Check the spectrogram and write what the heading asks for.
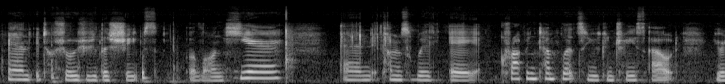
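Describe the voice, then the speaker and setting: A woman hosting a casual hands-on craft tutorial, talking step by step while she works, her voice muffled by a face mask. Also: medium pitch. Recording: clear background noise, handling clicks.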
